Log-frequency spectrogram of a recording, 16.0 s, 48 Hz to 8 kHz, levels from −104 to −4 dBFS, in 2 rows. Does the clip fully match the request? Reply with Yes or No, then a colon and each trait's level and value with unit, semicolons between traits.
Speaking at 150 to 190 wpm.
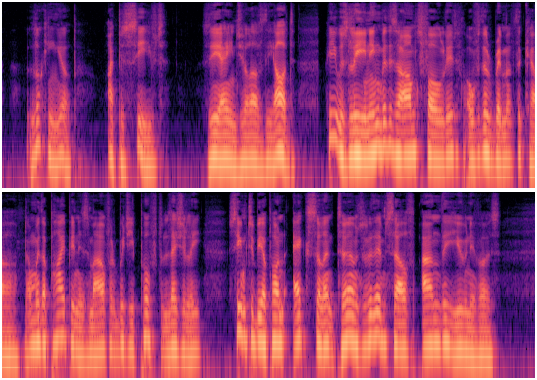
Yes: average, 170 wpm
